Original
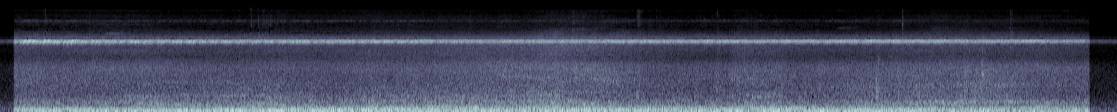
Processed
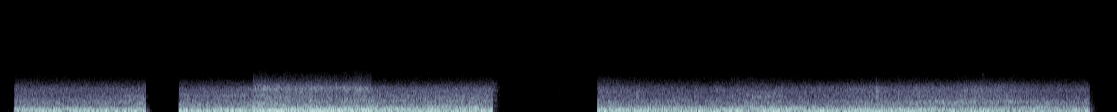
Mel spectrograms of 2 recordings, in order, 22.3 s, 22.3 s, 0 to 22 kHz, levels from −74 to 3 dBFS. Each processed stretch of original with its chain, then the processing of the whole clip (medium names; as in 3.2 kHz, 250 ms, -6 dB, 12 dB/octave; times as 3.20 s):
2.91–3.58 s: gate -14 dBFS, range -29 dB + transformer saturation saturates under 370 Hz
5.06–7.43 s: high-order bell 1.2 kHz +9 dB + level flattener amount 70%
9.85–11.95 s: band-pass filter 1.1 kHz, Q 3.8 + comb 6 ms, depth 82%
whole clip: Chebyshev low-pass 750 Hz, order 4; expander -26 dBFS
